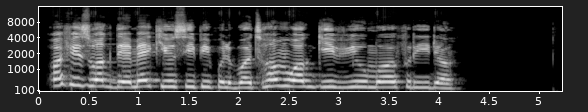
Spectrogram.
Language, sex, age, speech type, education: Nigerian Pidgin, female, 15-29, read, tertiary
